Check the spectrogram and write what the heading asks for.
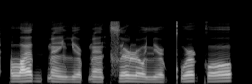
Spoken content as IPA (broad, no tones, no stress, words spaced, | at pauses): lˠɛdɓɛ̃ʎə˞ɓɛ̃ t͡sɵɭolʲə˞ kʷʼə˞ko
